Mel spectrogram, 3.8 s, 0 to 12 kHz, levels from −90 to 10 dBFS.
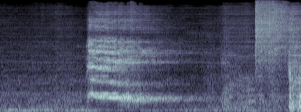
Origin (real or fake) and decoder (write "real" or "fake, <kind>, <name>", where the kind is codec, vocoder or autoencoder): fake, codec, SNAC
